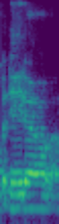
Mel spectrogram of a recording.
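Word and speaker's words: Peditto: U I'd like to introduce PA Patito how did you pronounce that I don't want to mispronounce it thank you Mr chairman and members uh yeah my name is podo I'm the assistant secretary for land resources at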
